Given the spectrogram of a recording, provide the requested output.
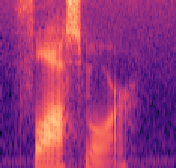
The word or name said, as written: Flossmoor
